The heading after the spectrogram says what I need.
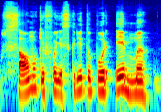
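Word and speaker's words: Hemã: Emã se escreve com H-E-M-A-N. Emã. E tem algumas versões da Bíblia que escrevem o nome dele como H-E-M-A com tio. Emã.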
